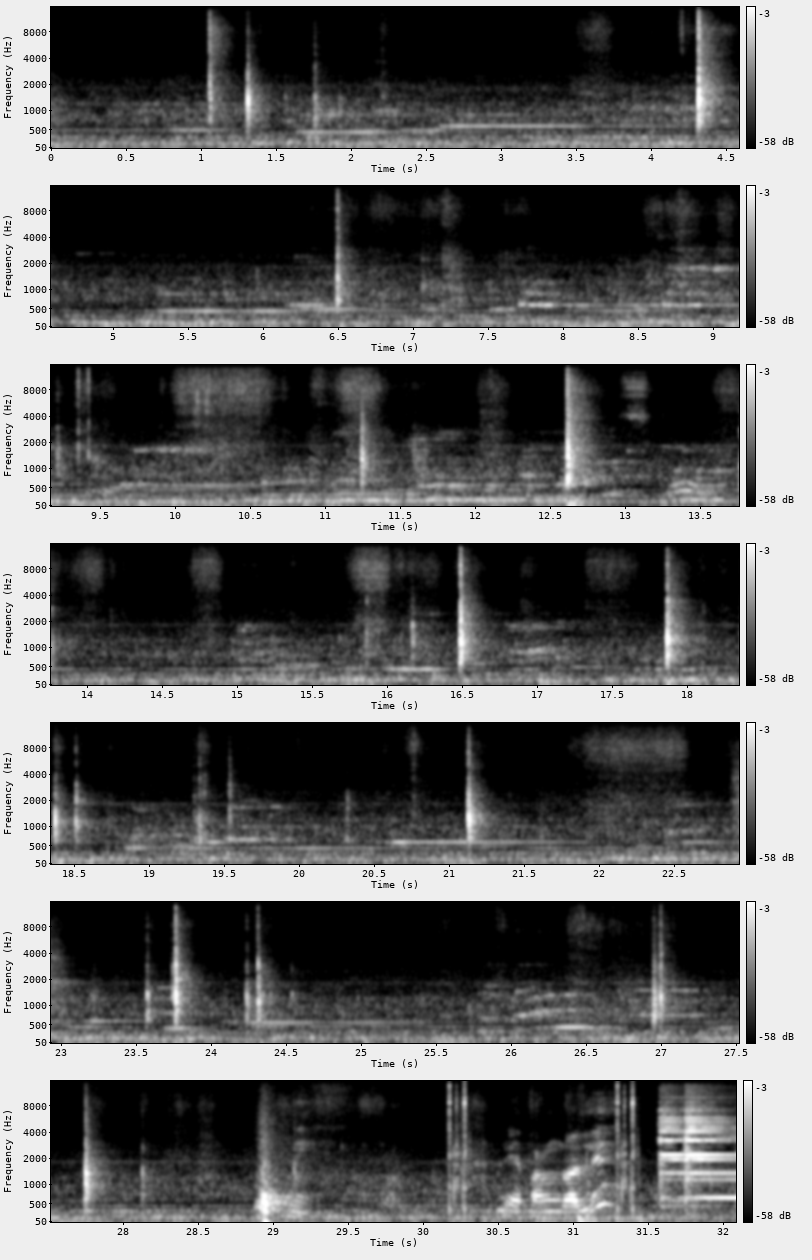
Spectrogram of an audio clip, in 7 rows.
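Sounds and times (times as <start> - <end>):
plastic clicks and snaps: 30.2 - 30.4, 31.3 - 31.5.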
